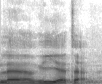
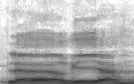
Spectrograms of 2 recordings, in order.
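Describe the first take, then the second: First: The word ends in ta. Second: The word ends in a soft h. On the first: The speaker calls it wrong. "Tidak boleh dibaca" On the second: The speaker calls it right. "Tetap disukunkan akhir kata tersebut"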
